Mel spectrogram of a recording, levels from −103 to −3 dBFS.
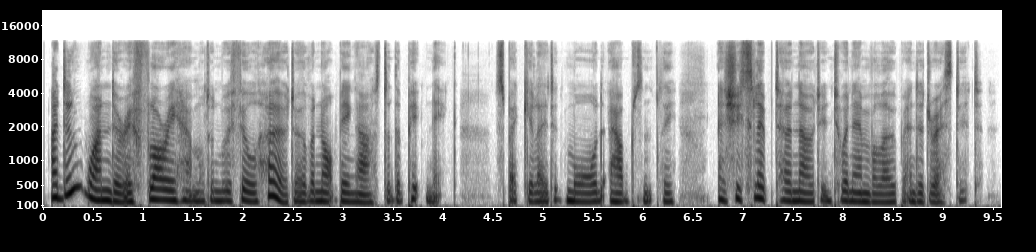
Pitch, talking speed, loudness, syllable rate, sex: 195 Hz, 190 wpm, -18 LUFS, 5.9 syllables/s, female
